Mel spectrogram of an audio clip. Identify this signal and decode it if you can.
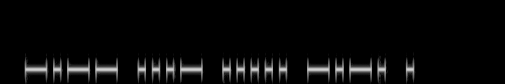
Morse code, heard as a keyed tone, about 17 wpm, 700 Hz. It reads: YV5CE
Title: DXCC-100 Call Signs - 5 Characters - 17wpm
